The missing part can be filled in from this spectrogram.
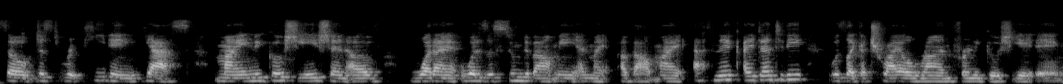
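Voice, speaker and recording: This woman's pitch is very deep and low. She speaks at a moderate pace with ordinary pitch variation. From New York. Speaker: writer. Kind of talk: Q&A answer at a virtual reading.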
